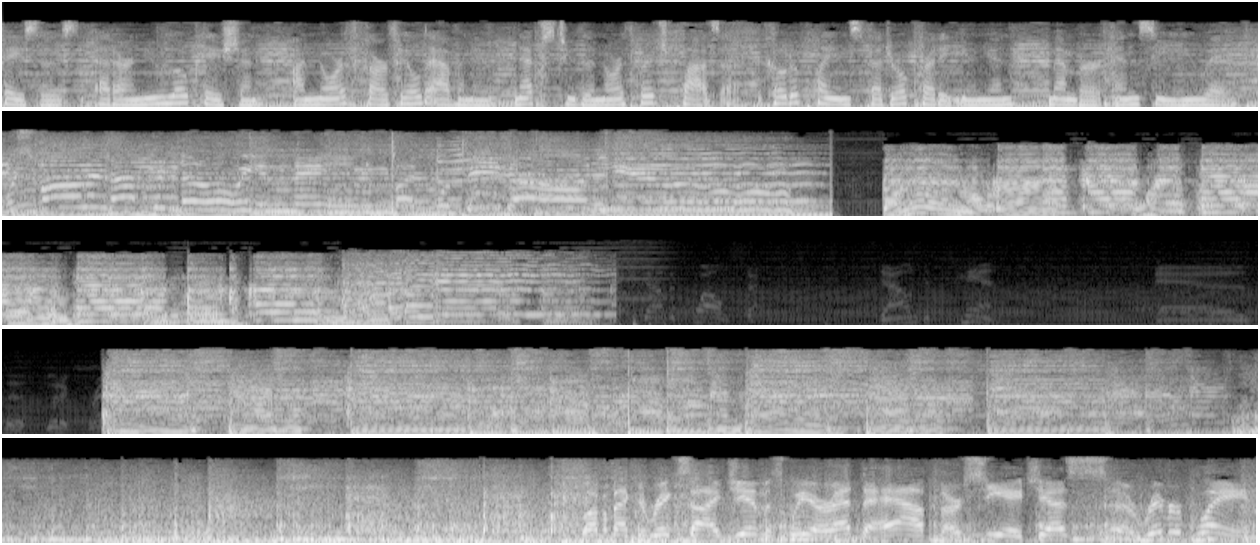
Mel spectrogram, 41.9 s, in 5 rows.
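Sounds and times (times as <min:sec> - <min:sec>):
speech: 0:00.0 - 0:10.6, 0:14.7 - 0:17.5, 0:26.4 - 0:30.1, 0:37.4 - 0:41.8
pep band playing: 0:00.0 - 0:20.8, 0:25.8 - 0:41.8
high school drumline percussion: 0:25.8 - 0:41.8.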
